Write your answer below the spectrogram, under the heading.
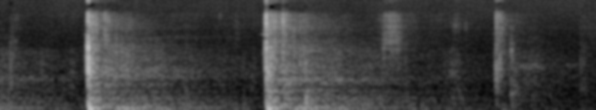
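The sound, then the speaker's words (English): Basketball thumps during an attempt to sink a shot at a hoop. Three hard, booming impacts are heard, each trailing off in a short ring, and the third is noticeably fainter than the first two. “I'm going to probably get to six here whenever I drain this. But, yeah, that's just kind of where I'm at right now in my life in general. So, all right, show us your best shot here.”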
